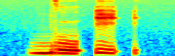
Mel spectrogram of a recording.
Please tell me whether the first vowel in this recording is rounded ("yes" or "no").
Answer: yes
